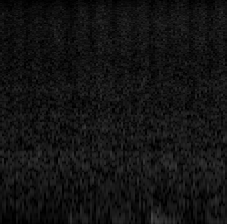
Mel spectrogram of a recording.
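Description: Felt whiteboard eraser rubbing across a whiteboard, a steady soft scrubbing as the written working is wiped off.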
